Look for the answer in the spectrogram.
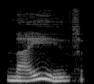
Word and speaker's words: naive: Naive is spelled N-A-I-V-E, and we put two little dots above the letter I to show that we pronounce that vowel separately. And gullible is spelled G-U-L-L-I-B-L-E.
